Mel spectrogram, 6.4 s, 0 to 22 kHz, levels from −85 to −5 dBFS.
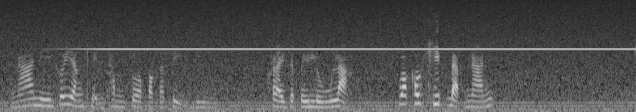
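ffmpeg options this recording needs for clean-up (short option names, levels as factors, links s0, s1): -af "adeclick=t=4,bandreject=f=114.8:t=h:w=4,bandreject=f=229.6:t=h:w=4,bandreject=f=344.4:t=h:w=4,bandreject=f=3600:w=30,afftdn=nr=30:nf=-30"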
